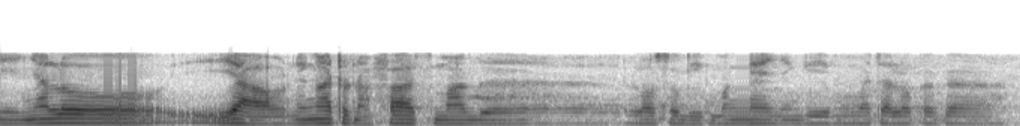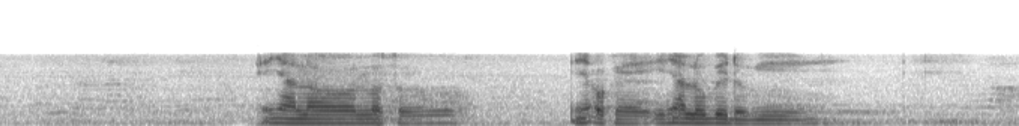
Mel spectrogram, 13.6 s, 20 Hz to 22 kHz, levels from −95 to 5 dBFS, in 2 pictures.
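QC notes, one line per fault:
0.7–0.9 s, 2.24–2.26 s, 4.92–5.0 s, 9.3–9.32 s: packet loss with last packet repeated. The receiver fills each gap by replaying the previous packet. The 0.7 s burst is scattered, with about 120 ms lost over 200 ms and a longest run of 60 ms. At 4.92 s there is an 80 ms run, and the other two are single 20 ms gaps. The longer runs add a robotic 50 Hz buzz, which fits 20 ms packets, all heard through an otherwise clean telephone-band line.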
